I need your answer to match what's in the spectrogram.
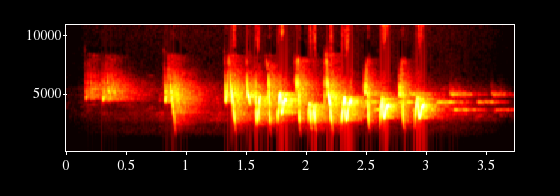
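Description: A Cetti's warbler gives two high introductory notes, then bursts into a loud, rapid, explosive run of sharp whistled phrases. No other sounds are heard.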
